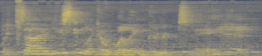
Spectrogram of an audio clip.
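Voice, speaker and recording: A man talks fairly quickly, his pitch swinging very widely, with audible room echo and noticeable background noise around him. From Scotland, Isle of Lewis, Outer Hebrides. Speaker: lava show presenter, former teacher. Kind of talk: live show presentation to audience. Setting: stage with audience. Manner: animated.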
